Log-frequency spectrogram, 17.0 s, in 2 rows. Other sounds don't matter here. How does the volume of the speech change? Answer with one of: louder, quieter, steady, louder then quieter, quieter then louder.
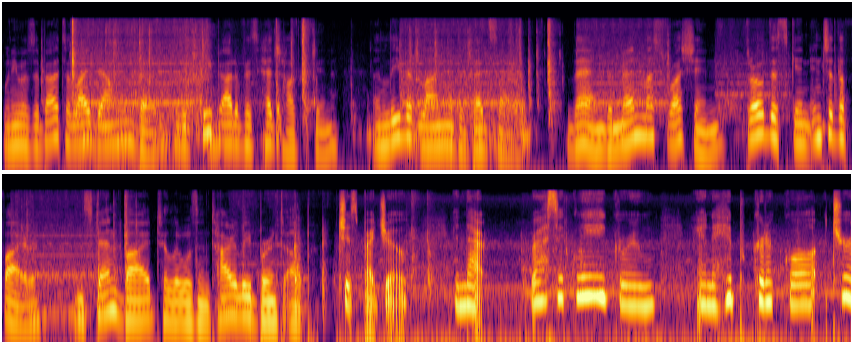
louder.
